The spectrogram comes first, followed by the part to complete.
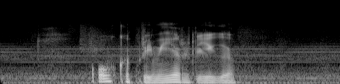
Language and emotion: Russian, neutral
